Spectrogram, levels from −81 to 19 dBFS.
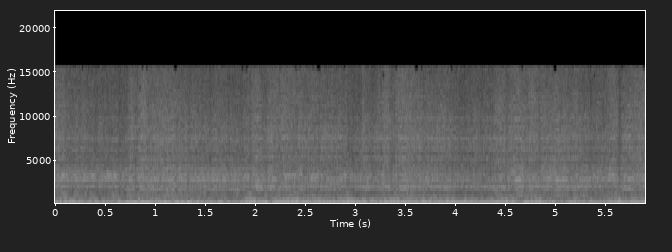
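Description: From start to finish, a harsh, buzzy distortion rides on every sound. Quiet gaps fill with steady noise instead of falling silent. The likely cause is a stuck bit, one data bit held fixed, shifting values by a step of about -20 dBFS.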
